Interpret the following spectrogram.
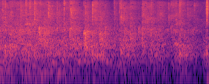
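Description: Audience applause: many hands clapping together, starting to fade near the end.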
